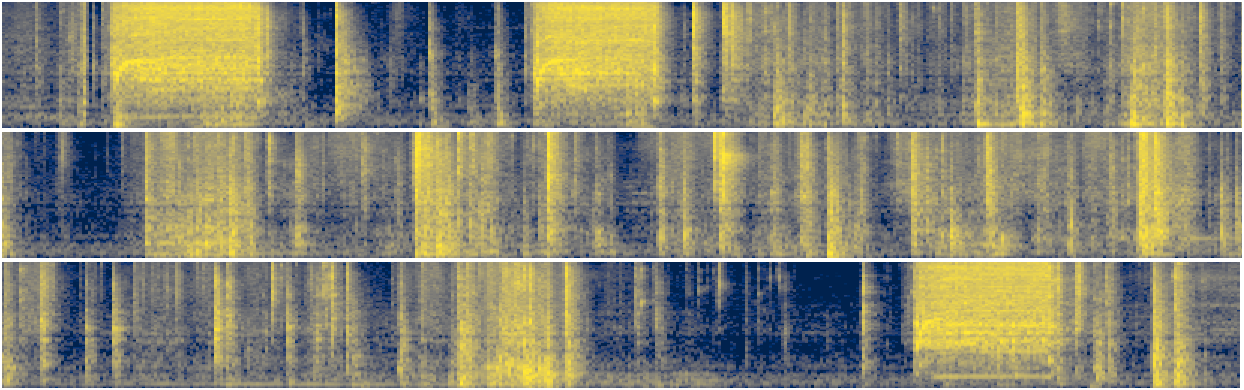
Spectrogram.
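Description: A power drill/driver running in three short bursts, about a second in, around four seconds and near the end, as screws are driven out of a flat screen monitor's casing. In between come many short clicks, knocks and clatter of plastic and metal parts being handled and pried apart.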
